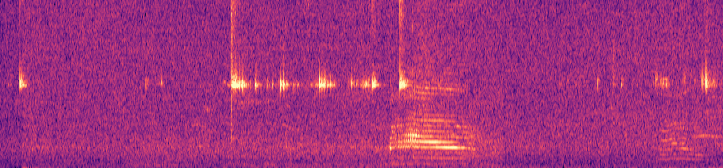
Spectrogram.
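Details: A female Siamese cat and a male Tonkinese lie lazing in the sun as the male, bored, picks on the female. After faint high chirps, one drawn-out, harmonic-rich meow rises and falls over about a second. Another soft wavering cry closes the clip.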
